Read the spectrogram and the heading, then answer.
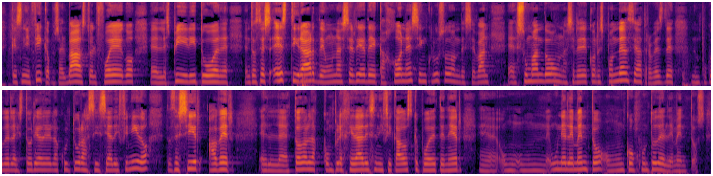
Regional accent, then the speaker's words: Italy; moved away; yo soy italiana

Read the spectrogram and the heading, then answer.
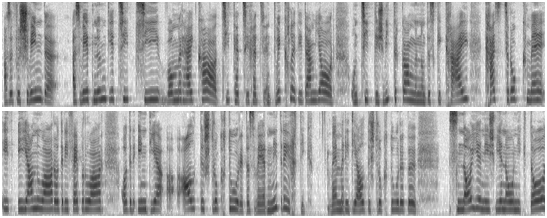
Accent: Basel-Landschaft, Switzerland; ich bin am Baselbiet aufgewachsen.

